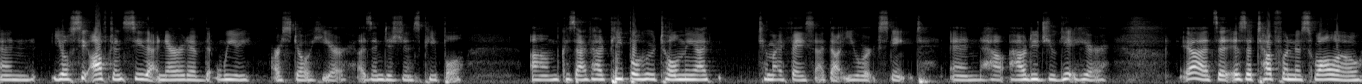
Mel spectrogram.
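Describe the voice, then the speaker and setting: The tone is dark and mellow and somewhat breathy. Delivery is at a moderate pace with fairly even intonation. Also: woman. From Navajo Nation. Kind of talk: panel discussion. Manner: halting.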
